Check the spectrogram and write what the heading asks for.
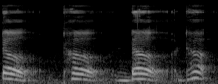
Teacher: आपकी जो जीभ है वो पहले आगे की तरफ से मुड़ जा रही है, फिर एक छूट मतलब तेजी से छूटती हुई ये सारी आवाजें निकाल रही है।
